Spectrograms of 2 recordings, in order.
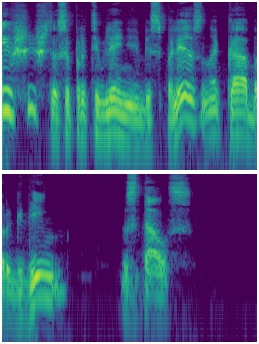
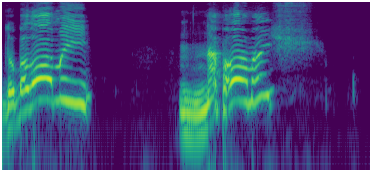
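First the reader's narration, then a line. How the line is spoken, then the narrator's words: Furious yell. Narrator (Russian): Кабр Гвин бешено заорал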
